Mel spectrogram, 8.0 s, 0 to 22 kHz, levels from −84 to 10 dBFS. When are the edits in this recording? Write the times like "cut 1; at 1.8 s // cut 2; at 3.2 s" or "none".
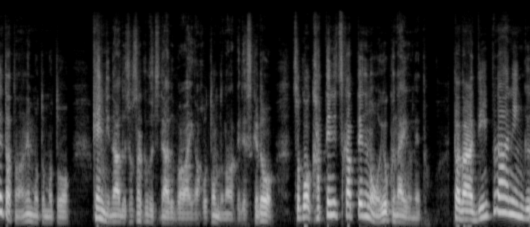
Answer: cut 1; at 6.7 s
